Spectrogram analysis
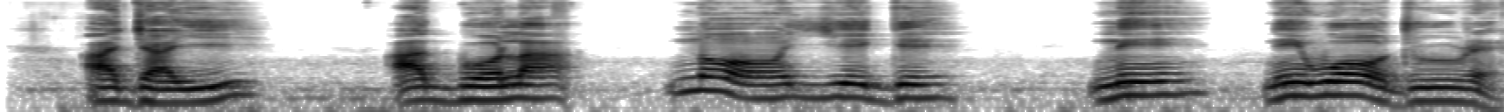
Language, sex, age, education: Yoruba, male, 30-45, tertiary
